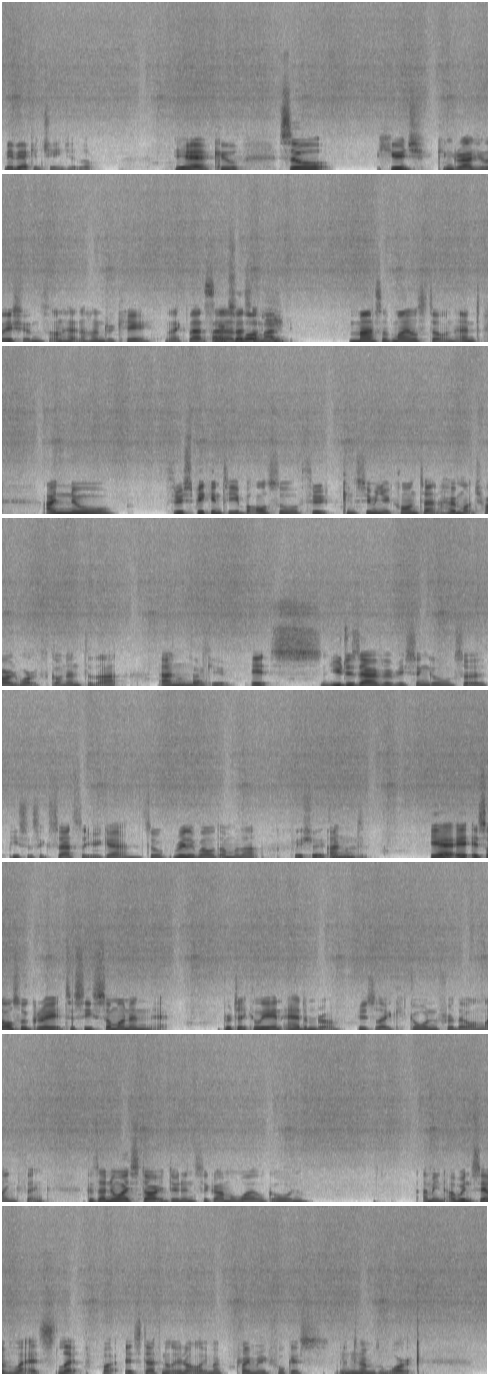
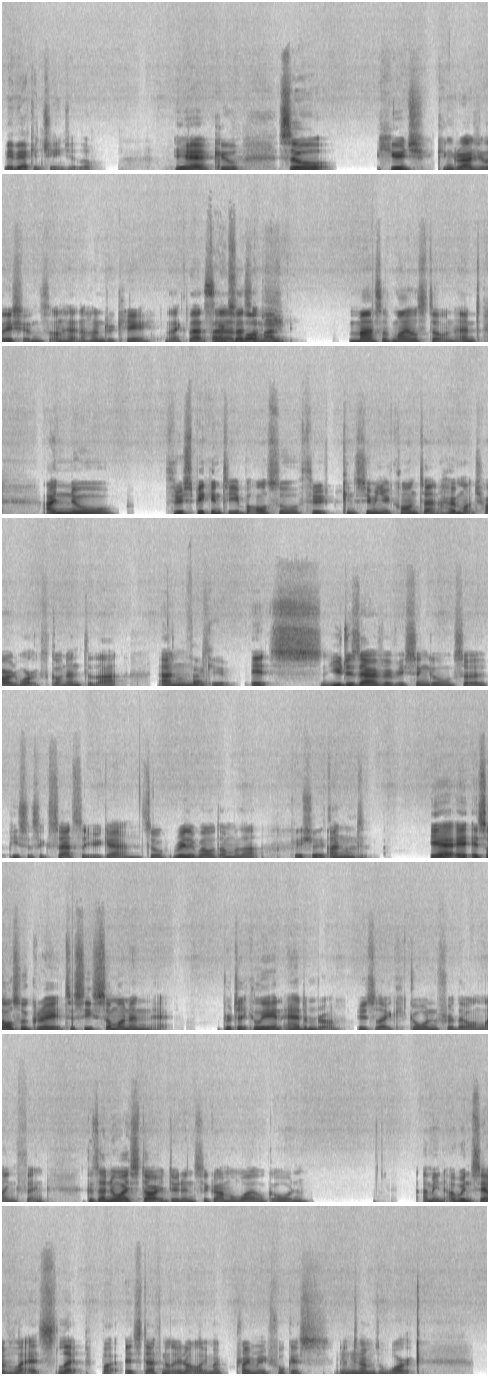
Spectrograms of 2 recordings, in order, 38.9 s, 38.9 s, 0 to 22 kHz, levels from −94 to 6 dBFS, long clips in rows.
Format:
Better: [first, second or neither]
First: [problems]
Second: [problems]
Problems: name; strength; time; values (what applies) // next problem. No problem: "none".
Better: second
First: hiss; loud; throughout; 6 dB below the speech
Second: hiss; faint; throughout; 25 dB below the speech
